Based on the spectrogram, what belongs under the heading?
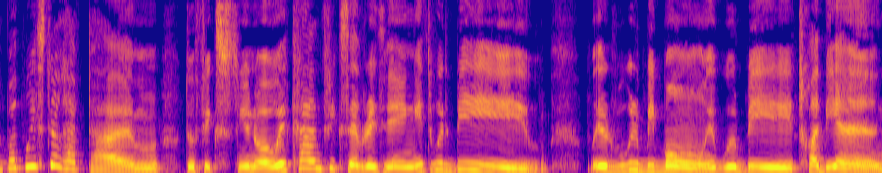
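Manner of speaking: imitating a French oceanographer's accent, unpolished; lightly hammed French accent slipping into French words; mock French accent. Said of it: "Jacques with his French accent".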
